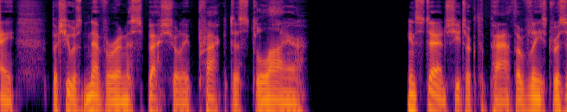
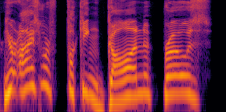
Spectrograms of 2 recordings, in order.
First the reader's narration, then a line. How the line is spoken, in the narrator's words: John shouted, sounding uncharacteristically animated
